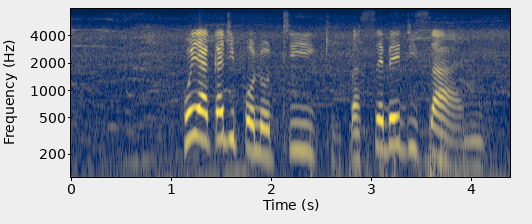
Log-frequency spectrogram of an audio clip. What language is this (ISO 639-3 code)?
sot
